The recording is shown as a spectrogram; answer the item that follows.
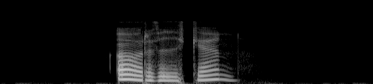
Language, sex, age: Swedish, female, 35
